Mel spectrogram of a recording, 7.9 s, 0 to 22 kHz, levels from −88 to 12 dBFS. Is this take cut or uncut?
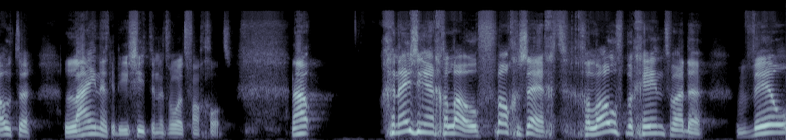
cut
